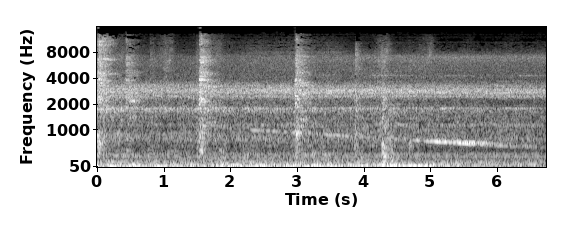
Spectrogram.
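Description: Hankyu 9000 series electric train heard from inside the car in a tunnel: a steady low rumble with a sharp wheel click about every second and a half. From about two seconds in, a motor whine falls steadily in pitch and the noise eases as the train slows into a station.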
